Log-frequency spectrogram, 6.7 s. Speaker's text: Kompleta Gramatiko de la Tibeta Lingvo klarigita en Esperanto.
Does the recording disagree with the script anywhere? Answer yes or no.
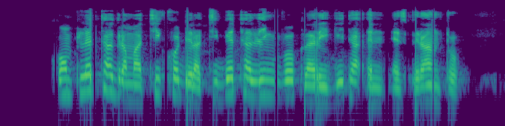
no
